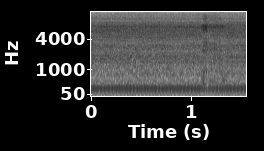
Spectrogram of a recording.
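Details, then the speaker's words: 2005 Toyota Avalon petrol engine idling: loud, raspy drone from an exhaust leak at the front flex pipe; owner also suspects worn belts making extra noise; no engine warning lights. "because there's a a leak on the flex pipe um in the engine well no not in the engine but in the front here"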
